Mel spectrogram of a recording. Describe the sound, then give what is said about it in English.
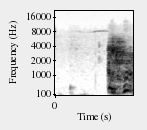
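A single sudden, loud sneeze bursts out after a brief near-silent lead-in, its harsh breathy noise lasting a moment. No one speaks. “Bless you.”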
